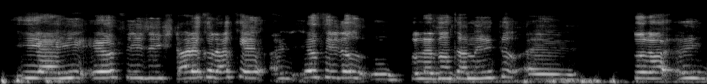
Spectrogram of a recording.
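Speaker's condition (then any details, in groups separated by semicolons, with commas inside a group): Cerebral palsy; from birth, motor sequelae; walks, runs, jumps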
